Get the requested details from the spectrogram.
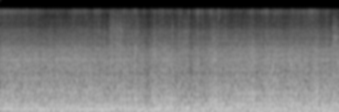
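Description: A car engine roars steadily from inside the car as it speeds along.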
